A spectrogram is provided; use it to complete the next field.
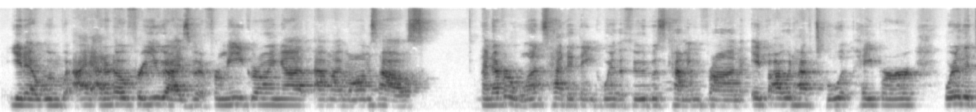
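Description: With a Texan accent, a woman talks at a moderate pace and medium pitch in a monotone, flat delivery. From Dallas-Fort Worth, Texas. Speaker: real estate agency owner, nonprofit founder. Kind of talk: casual interview.

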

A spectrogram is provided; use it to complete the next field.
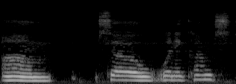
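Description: A woman's somewhat breathy voice at a medium pitch, dark and mellow in tone, with fairly even intonation. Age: 20s. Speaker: podcast host. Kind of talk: casual chat.

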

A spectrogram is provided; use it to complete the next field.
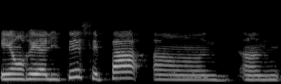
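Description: Her pitch is high. The woman's intonation stays fairly even. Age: 20s. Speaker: business coach. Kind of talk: casual chat.

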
